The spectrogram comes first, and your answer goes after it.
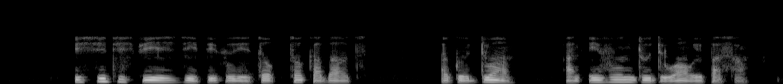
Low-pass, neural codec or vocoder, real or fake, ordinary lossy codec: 3.6 kHz; none; real; none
